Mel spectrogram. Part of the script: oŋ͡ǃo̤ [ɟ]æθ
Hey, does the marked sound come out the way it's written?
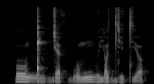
yes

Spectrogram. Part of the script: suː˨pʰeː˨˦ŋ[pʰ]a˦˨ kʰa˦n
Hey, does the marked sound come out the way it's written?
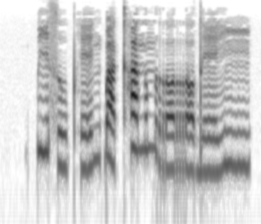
no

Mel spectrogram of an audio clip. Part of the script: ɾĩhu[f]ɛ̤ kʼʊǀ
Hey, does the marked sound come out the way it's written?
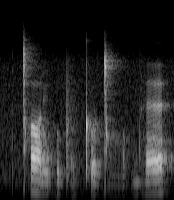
no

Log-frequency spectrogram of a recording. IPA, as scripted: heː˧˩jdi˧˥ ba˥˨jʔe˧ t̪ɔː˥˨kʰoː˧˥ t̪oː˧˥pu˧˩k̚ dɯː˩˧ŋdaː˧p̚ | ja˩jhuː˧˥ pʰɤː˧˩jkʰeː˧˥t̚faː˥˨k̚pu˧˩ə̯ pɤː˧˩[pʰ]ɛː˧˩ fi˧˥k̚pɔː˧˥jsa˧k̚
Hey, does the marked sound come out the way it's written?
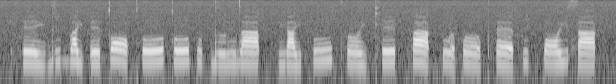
yes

